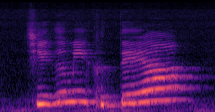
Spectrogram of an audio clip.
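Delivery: eager, high-pitched, excited, bouncing shout. Reading a story aloud, a character hops up and down, shouting while jumping. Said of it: "팔짝팔짝 뛰면서 소리쳤어요".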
